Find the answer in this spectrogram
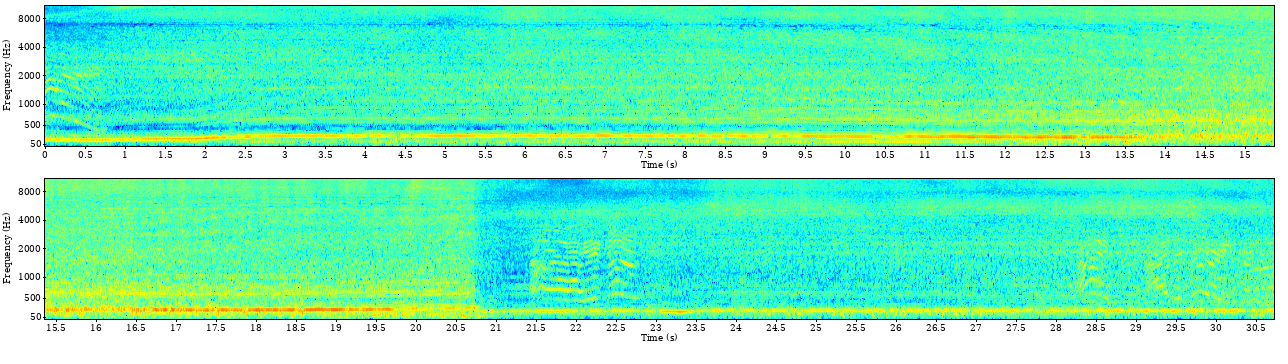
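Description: Pulling-tractor engines at full throttle dragging a weight-transfer sled. One engine's note climbs over the first two seconds and holds steady for about twenty seconds, then a sudden cut to another tractor's engine running steadily, with voices over it.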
